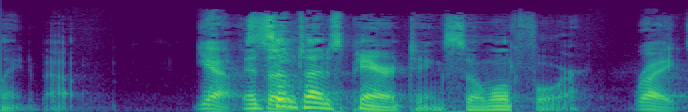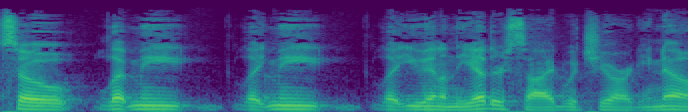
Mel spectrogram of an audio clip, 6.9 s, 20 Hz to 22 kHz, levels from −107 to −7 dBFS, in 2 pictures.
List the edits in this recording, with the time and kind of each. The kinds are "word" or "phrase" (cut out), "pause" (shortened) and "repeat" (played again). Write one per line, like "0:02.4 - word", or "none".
0:02.5 - word
0:04.8 - repeat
